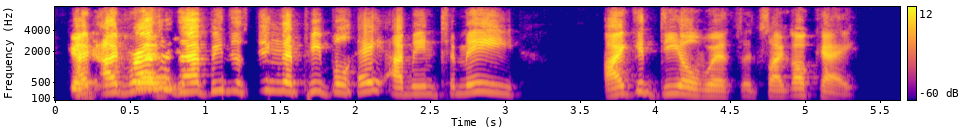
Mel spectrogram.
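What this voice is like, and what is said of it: New York accent. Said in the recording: “the annoying Jewish New York accent ... I'm from New York, right? Yeah. That's what I sound like. No one here in Kentucky thinks I'm from here”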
